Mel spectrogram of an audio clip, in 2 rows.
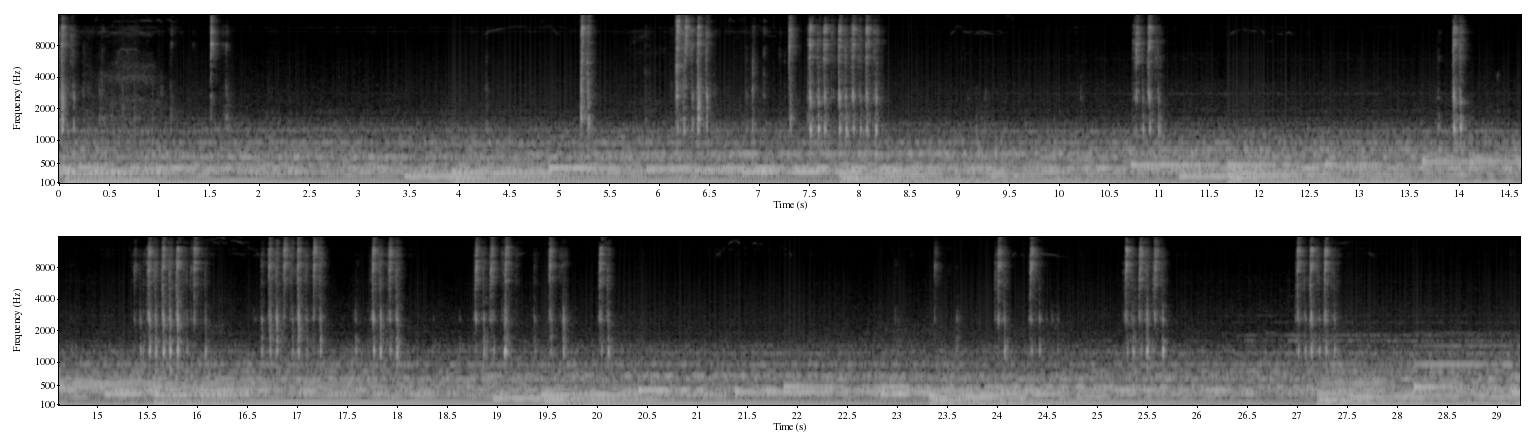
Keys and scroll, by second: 0.0 e, 1.5 Down, 6.2 space, 6.2 e, 6.3 e, 7.5-8.0 typing, 10.7 }, 10.8 }, 13.9 }, 15.5-20.0 typing, 24.0-25.5 typing, 27.1 }, 27.3 }.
